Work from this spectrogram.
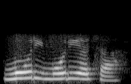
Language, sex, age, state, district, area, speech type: Goan Konkani, female, 30-45, Goa, Ponda, rural, conversation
